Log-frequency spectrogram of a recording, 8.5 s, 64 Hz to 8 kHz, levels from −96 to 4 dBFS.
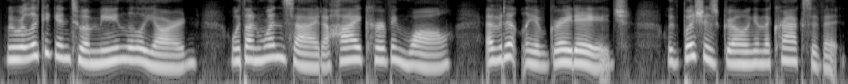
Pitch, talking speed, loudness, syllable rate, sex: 230 Hz, 200 wpm, -17 LUFS, 5.5 syllables/s, female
